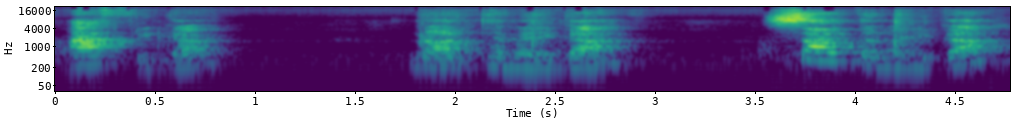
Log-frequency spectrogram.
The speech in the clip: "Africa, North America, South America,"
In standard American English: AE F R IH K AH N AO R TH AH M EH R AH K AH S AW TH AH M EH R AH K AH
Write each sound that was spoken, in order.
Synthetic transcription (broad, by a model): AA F R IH K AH N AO R T AH M EH R AH K AH S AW T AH M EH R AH K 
